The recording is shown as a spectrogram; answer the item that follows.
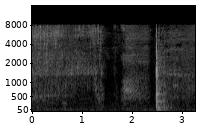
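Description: Water tinted with food coloring pours into a container as a faint, steady liquid wash, broken by a brief pause and then a sharper splash near the end; no talking.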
